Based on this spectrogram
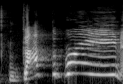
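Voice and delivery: high, drawn-out announcement; eager Igor. Acted. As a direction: call it out like a proud henchman. Acting Igor delivering the brain.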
